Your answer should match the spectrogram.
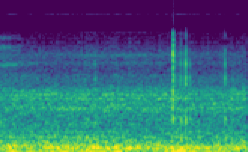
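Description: Road and engine noise inside the cabin of a moving VW Jetta: a steady low rumble with a hiss over it, and a faint click about one and a half seconds in.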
